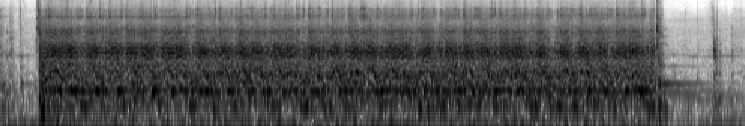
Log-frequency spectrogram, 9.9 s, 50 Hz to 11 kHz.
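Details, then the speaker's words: 1963 Plymouth Belvedere sitting since 1978, starter re-clocked, starting fluid sprayed in: long steady starter whir about eight seconds with no firing; cranks but won't start, spark not yet confirmed. "Well, it wants to. It's trying."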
